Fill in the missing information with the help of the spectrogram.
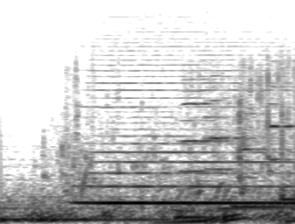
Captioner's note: fudge splorching; whimsical music plays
